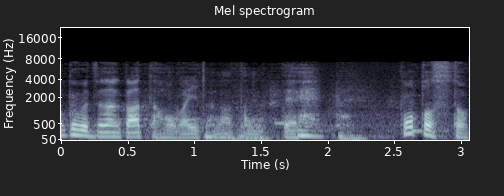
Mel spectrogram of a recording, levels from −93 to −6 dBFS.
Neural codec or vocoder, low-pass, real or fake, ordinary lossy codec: autoencoder, 48 kHz, 32 numbers a frame, DAC-VAE, trained on Japanese speech; 7.2 kHz; fake; none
